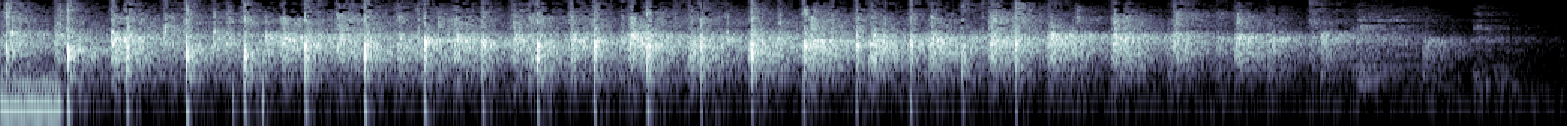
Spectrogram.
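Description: A crowd claps loudly and steadily in answer to a call to give the Lord a cheer, with sharp regular beats standing out above the dense applause, which then fades away over the last couple of seconds.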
